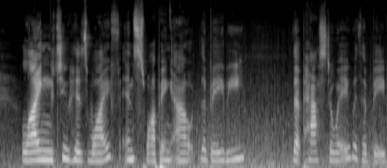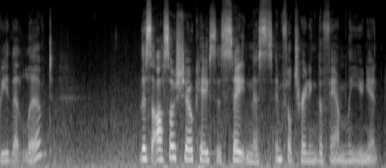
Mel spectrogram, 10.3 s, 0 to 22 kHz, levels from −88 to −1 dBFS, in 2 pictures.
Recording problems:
wind noise on the microphone; occasional gusts; 20 dB below the speech

